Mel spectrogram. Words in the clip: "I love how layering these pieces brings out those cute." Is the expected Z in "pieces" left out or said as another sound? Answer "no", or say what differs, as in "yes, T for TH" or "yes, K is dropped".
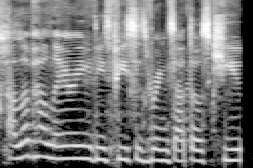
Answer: no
